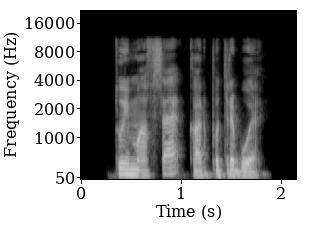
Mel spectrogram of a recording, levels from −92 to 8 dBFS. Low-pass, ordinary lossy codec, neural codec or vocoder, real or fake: 10.8 kHz; none; none; real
